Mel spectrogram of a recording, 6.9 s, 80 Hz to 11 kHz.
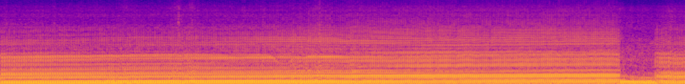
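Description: Kawasaki Ninja 250 carburetted parallel-twin engine pulling steadily as the bike rides along, its pitch rising slowly, with a brief break in the sound about six seconds in.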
